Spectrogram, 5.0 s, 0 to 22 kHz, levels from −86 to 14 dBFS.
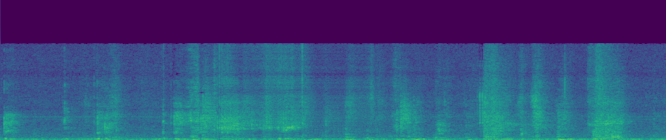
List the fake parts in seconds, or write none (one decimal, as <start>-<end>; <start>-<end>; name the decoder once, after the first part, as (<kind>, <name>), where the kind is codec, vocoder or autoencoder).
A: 1.7-2.8 (autoencoder, DAC-VAE)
